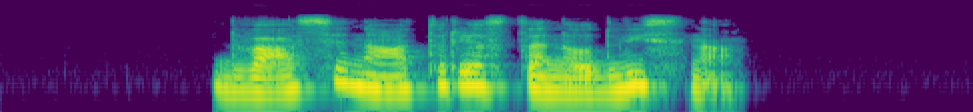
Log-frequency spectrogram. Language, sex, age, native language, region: Slovenian, female, 50-59, Slovenian, Gorica region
